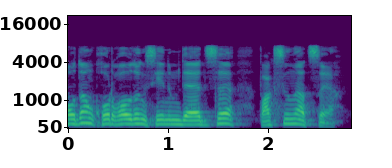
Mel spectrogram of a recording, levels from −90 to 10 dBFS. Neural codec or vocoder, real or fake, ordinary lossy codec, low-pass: none; real; none; 7.2 kHz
